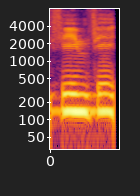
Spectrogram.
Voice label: "fimfe", Proto-Germanic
